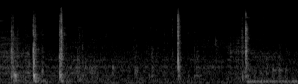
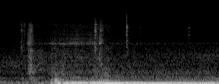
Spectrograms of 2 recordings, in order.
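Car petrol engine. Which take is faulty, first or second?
first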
